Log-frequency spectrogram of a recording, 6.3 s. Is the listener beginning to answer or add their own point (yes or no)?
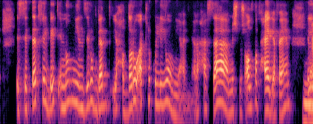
no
